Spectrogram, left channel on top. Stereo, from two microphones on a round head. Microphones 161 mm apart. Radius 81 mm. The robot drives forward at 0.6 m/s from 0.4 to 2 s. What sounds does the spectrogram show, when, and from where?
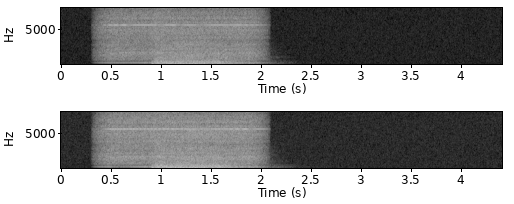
0.8 s an explosion: 10° left (ahead or behind), 1.7 m; by 2.0 s 15° left (ahead or behind), 1.0 m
